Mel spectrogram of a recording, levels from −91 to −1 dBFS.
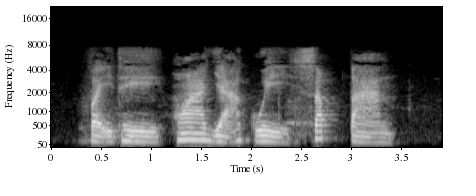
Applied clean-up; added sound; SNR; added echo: none; none; none; none.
